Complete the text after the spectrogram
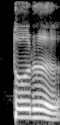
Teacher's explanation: را ساکن سے پہلے پیش ہوگا تو را کو پر پڑھا جائے گا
